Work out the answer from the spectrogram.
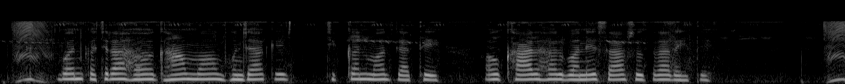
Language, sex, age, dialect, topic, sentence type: Chhattisgarhi, female, 25-30, Eastern, agriculture, statement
